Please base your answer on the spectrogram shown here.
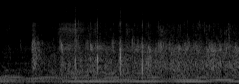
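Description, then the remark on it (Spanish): A crowd applauds steadily for a couple of seconds, a dense patter of many hands clapping with a few sharper claps standing out, soft over a low steady hum. “Dame un fuerte aplauso a ellos.”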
